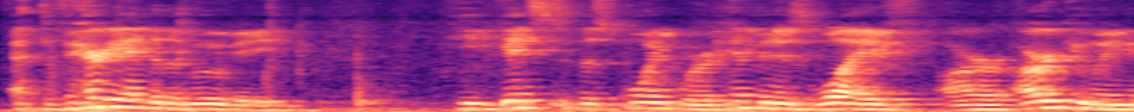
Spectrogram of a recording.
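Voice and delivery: ordinary talk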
